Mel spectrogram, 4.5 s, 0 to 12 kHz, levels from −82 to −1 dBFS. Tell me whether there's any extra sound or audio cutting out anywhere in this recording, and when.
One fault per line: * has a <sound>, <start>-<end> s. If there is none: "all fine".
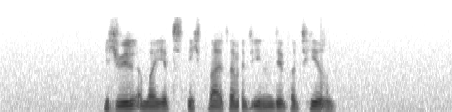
* has a dropout, 2.4-2.4 s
